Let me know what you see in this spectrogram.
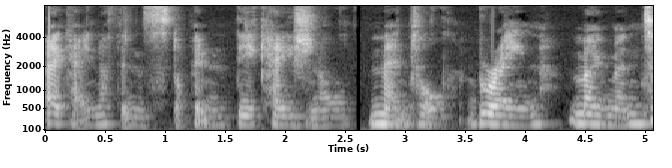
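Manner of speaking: ordinary talk, nothing marked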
